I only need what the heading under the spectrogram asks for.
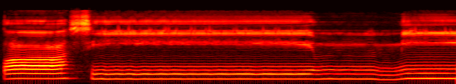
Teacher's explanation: Sin dibaca 6 harokat. Lalu di sana ada nun mati bertemu mim, dibaca idgham bi gunnah, tekan 2 harokat ya, dimasukkan dengan dengung. Lalu mim dibaca 6 harokat.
